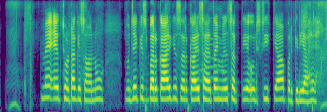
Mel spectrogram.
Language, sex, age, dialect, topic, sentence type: Hindi, female, 25-30, Garhwali, agriculture, question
